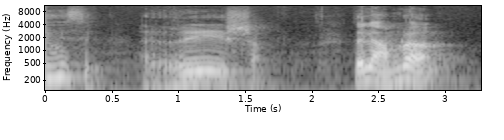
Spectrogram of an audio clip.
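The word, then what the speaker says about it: হ্রেষা: একটা শব্দ হয়ে গেছে রেশা হ র ফল এ কার রে মূর্ধন্য আকার সা হইলো রেশা এই রেশা হইলো ঘোড়ার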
